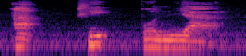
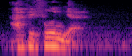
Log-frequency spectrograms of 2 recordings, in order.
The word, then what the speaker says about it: Aphiphunya: The Thai pronunciation is Aphiphunya. But most Europeans, ever since 10 years old, all my foreigner friends was always say Aphiphunya.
